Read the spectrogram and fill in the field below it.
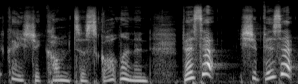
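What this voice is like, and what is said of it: Put-on Scottish accent. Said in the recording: “That's not his accent. Doesn't sound like that at all ... That sounds Scottish.”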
